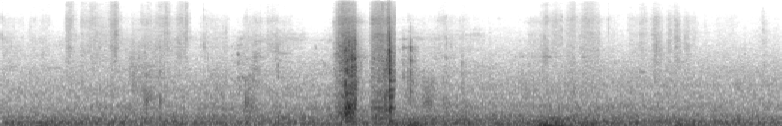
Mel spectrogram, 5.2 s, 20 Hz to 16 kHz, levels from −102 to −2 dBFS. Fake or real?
real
